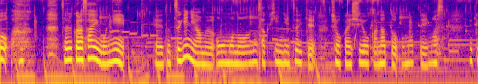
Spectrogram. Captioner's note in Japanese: 息をのむ音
